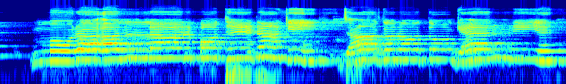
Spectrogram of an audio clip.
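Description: A boy singing a Bengali Islamic devotional song (jagoroni) solo into a microphone in long, held melodic phrases, with no instruments heard. The singing pauses briefly at the start, and there is a short low thump about three and a half seconds in.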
